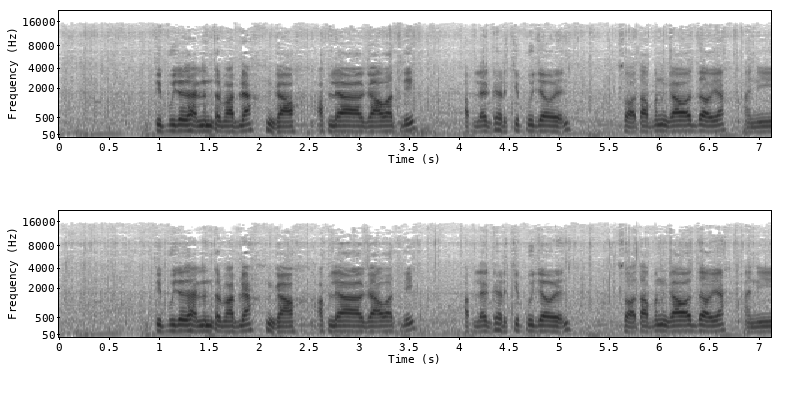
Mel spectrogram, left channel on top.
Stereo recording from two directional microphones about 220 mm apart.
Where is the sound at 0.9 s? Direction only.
5° left (ahead or behind).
